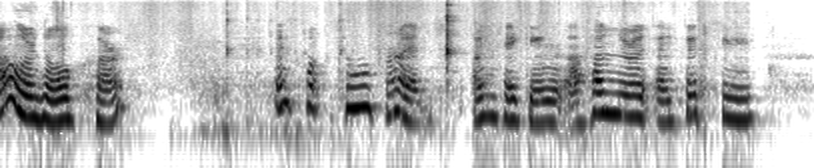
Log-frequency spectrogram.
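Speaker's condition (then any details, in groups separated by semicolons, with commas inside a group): Head and neck cancer; tracheostomy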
